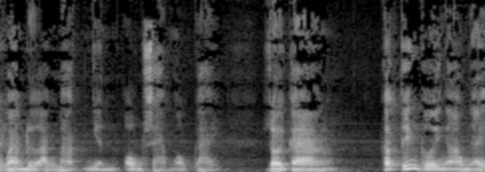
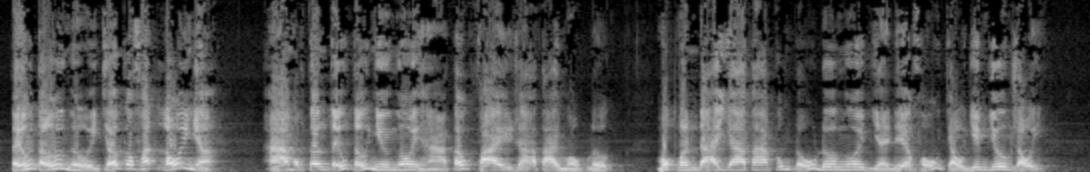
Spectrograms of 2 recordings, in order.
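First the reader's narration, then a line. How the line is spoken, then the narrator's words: Sudden loud shout. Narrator (Vietnamese): Ôn Sát chợt lớn tiếng quát to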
